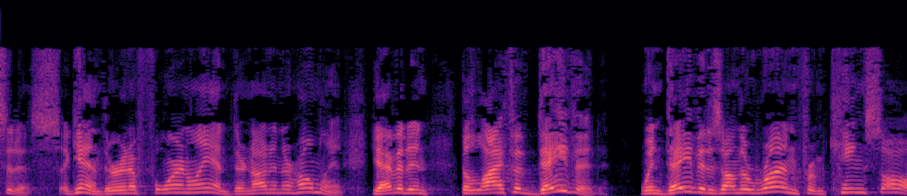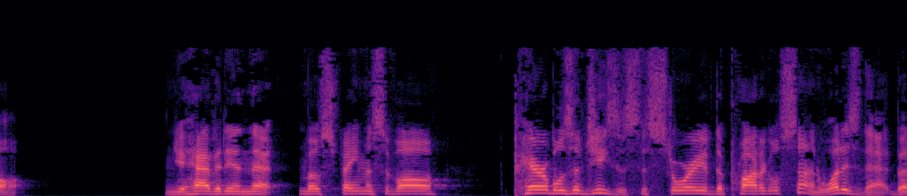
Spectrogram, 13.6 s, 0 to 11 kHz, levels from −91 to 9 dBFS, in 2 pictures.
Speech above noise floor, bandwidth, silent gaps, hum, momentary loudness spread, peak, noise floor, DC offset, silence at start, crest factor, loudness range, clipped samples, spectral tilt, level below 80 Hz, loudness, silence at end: 60 dB; 8.8 kHz; none; none; 10 LU; -6 dBFS; -85 dBFS; under 0.1%; 0 s; 20 dB; 5 LU; under 0.1%; -5 dB/octave; -72 dBFS; -25 LUFS; 0 s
